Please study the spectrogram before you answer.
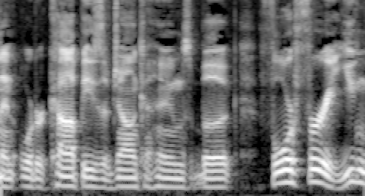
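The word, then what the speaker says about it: Colquhoun: to a wonderful quote John cahun and it's spelled c o l quu h u n this has been the the year of John cahon because Reformation Heritage republished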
